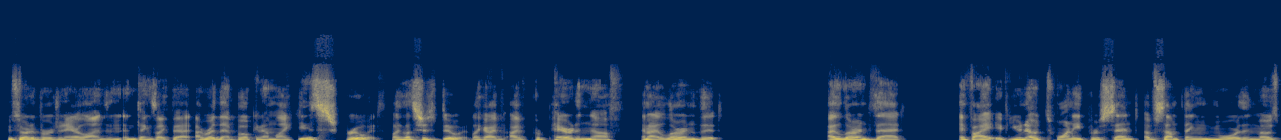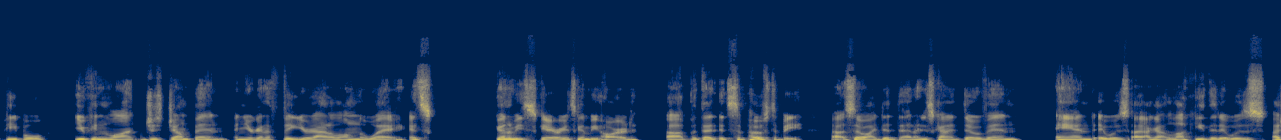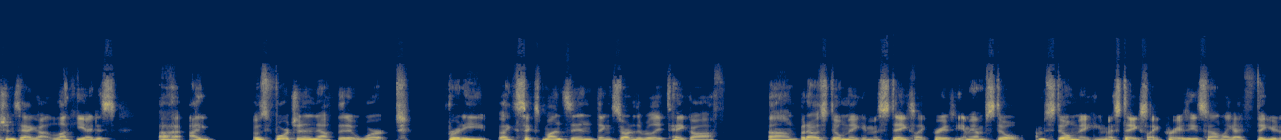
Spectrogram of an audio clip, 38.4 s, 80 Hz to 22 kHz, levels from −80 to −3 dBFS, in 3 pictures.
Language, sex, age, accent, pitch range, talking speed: English, male, 30-49, American, 100-130 Hz, 240 wpm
